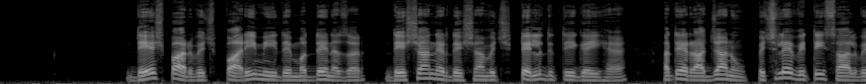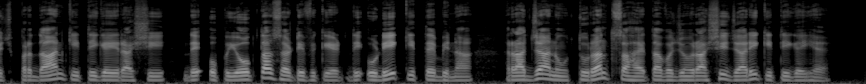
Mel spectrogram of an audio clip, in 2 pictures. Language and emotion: Punjabi, neutral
